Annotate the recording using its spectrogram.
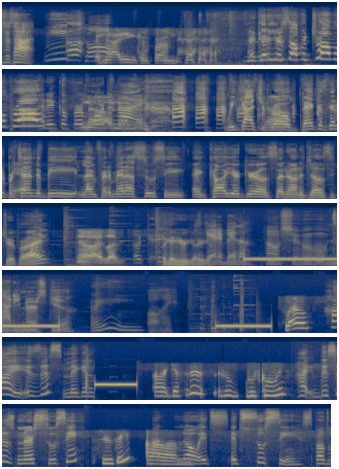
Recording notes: We opened up the phone lines and asked our listeners the wildest thing their friends convinced them to do!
